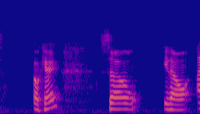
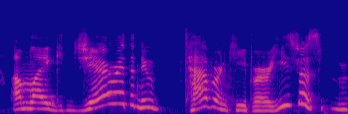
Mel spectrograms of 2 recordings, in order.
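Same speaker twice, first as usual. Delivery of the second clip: ordinary delivery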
